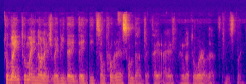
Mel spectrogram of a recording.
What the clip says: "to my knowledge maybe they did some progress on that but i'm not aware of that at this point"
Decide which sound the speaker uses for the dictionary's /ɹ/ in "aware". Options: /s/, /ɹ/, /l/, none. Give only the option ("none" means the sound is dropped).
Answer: /ɹ/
